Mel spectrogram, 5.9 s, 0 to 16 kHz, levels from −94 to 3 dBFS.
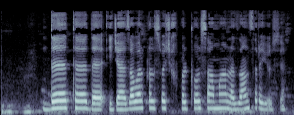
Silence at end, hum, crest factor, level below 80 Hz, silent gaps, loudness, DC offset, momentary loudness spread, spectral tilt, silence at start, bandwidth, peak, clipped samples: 0.2 s; none; 16 dB; -54 dBFS; none; -21 LUFS; under 0.1%; 16 LU; -4.5 dB/octave; 0.05 s; 11.5 kHz; -6 dBFS; under 0.1%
